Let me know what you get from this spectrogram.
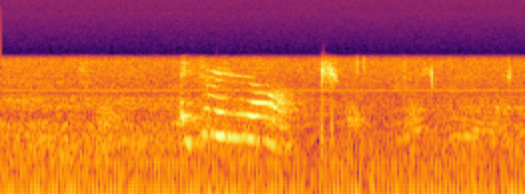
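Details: A household pet cat gives one drawn-out meow in the middle of the recording. It is harmonic-rich and falls slightly in pitch. Low background rumble and faint speech-like murmurs surround it.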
